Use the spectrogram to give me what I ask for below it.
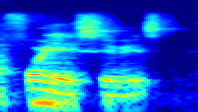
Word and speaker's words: Fourier: legend next to joseph foyer who is another famous mathematician of the era originator of a thing called fourier we pronounce it the american way now fourier series um really big deal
